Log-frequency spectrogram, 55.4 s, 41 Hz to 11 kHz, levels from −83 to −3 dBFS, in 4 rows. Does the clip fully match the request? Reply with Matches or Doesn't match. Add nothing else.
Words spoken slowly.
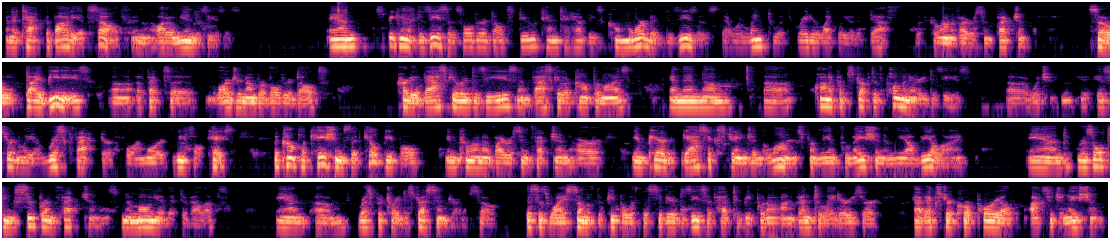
Matches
